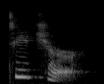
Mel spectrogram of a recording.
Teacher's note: In British English, people generally don't pronounce the final R, the R at the end of the word. So they say teacher. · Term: British R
